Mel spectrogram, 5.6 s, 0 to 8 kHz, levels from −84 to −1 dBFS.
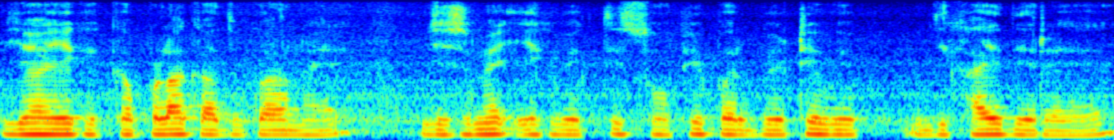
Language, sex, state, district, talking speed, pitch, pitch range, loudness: Hindi, male, Jharkhand, Deoghar, 185 wpm, 115 Hz, 110-120 Hz, -20 LUFS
